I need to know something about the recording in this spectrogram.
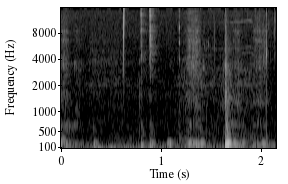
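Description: A few faint clicks from a computer mouse used to select code and open another file, the sharpest about one and a half seconds in.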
